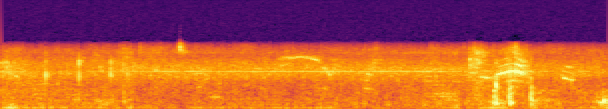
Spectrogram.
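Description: Faint open-air ground background with a thin steady tone. About five seconds in there is a short, louder animal call that rises and falls in pitch.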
